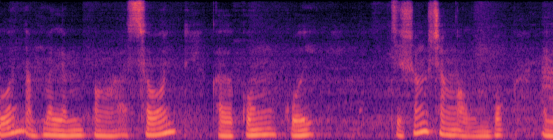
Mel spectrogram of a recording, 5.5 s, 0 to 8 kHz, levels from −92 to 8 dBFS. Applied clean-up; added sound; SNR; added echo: none; none; none; none.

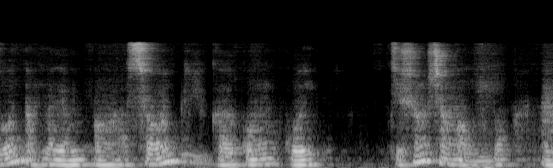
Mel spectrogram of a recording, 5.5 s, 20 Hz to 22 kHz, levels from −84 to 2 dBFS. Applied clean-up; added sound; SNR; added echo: neural separator model SepFormer DNS4.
